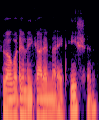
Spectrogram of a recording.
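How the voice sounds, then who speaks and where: A man leading a guided meditation as a teacher, speaking gently and deliberately with pauses between short phrases. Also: on the low side, little pitch movement.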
